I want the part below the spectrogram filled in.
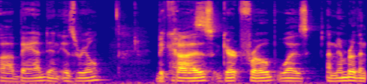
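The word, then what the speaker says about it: Fröbe: And as we mentioned earlier, it was Gert Frobe. I'm assuming that's how you pronounce it. If it's got an umlaut over the O, it makes it a long O sound. I'm going with Frobe.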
